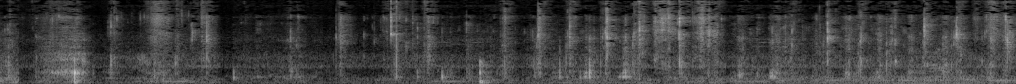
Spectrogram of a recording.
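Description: Close-miked chewing and wet mouth clicks of a person eating rice and chicken curry by hand, with crunching as she bites into raw onion. There is one louder mouth sound just under a second in.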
